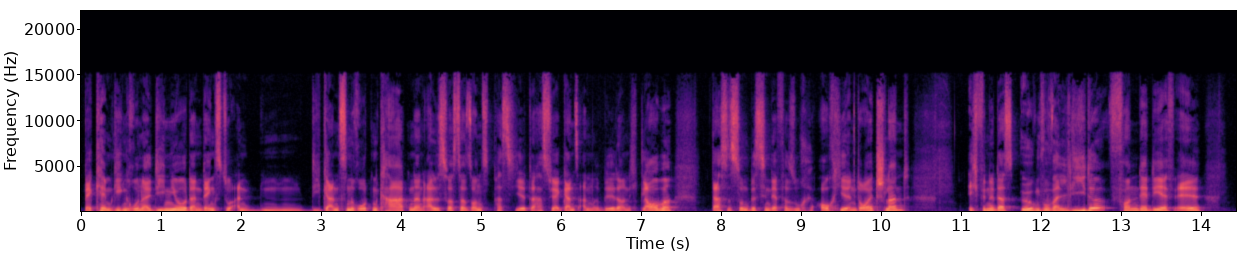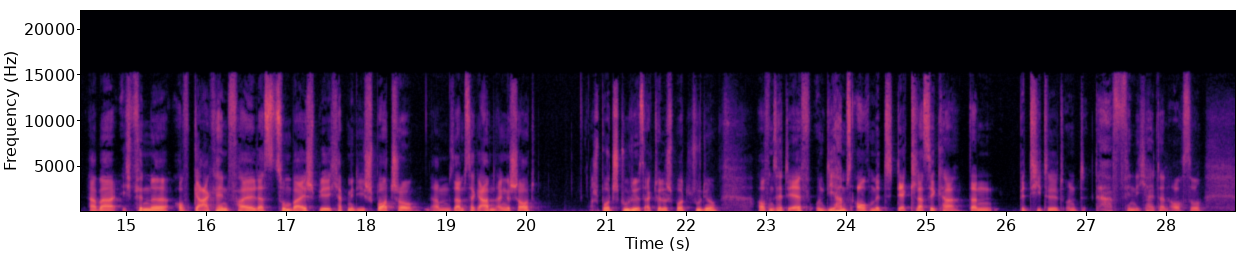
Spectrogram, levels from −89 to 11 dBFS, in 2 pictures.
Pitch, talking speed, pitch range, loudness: 130 Hz, 185 wpm, 120-145 Hz, -21 LUFS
